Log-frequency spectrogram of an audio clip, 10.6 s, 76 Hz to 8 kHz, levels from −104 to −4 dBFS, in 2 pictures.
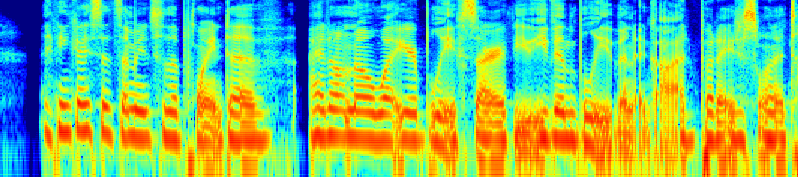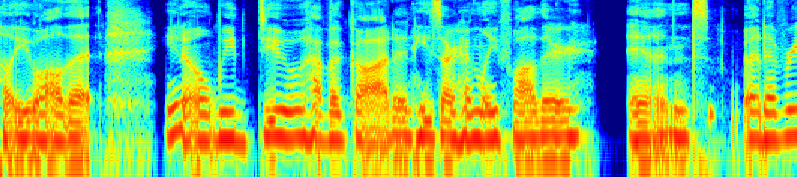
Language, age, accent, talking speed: English, 20-39, American, 260 wpm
